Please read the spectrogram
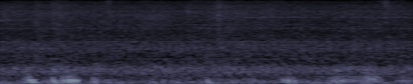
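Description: Faint, irregular low thumps of footsteps walking toward and up a wooden staircase, over a soft steady hiss.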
